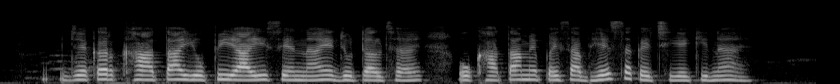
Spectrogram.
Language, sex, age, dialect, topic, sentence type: Maithili, female, 18-24, Angika, banking, question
